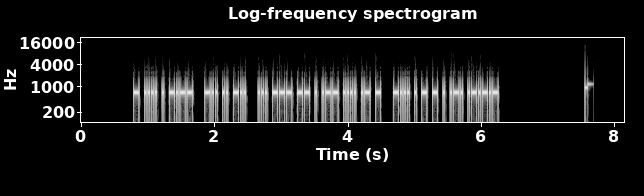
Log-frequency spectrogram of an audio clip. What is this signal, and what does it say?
Morse code, heard as a keyed tone, about 44 wpm, 700 Hz. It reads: THEY DID SOMEWHAT BETTER.
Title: Sentences from Top 1300 Words 45wpm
